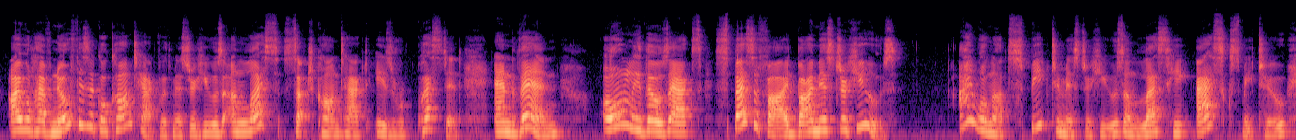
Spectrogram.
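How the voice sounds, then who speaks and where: A woman's voice: sits high, fairly bright tone, full character voice. An actress playing a hard-bitten, world-weary woman reading her journal with wry, dramatic emphasis, as first-person audio drama narration.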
